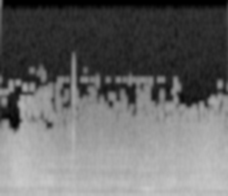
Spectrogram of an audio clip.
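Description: Steady low hum of background noise, with a few faint brief tones above it.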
